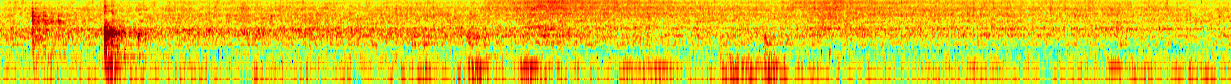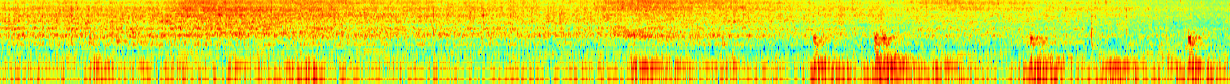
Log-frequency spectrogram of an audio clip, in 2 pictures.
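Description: Potatoes, onion and whole spices frying in oil in a pot, sizzling steadily as whisked yogurt goes in and a metal spatula stirs it. The sizzle swells several times with the stirring. There is one sharp click about half a second in.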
